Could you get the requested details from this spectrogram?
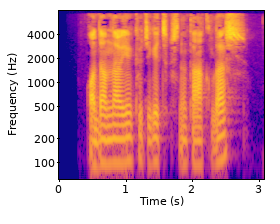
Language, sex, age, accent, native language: Uzbek, male, 18-24, Andijon, Uzbek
